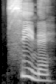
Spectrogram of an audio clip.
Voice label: "cine", Spanish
